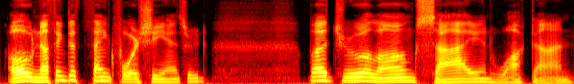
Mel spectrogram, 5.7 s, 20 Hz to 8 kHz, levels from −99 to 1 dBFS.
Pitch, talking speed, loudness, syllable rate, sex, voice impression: 115 Hz, 155 wpm, -19 LUFS, 4.2 syllables/s, male, very masculine, very middle-aged, thick, cool, slightly calm, wild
